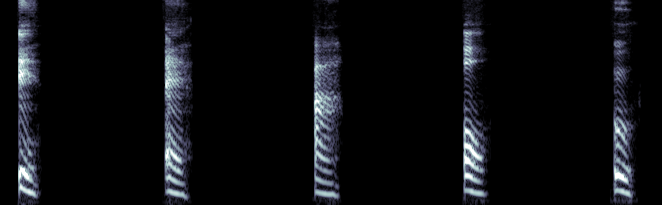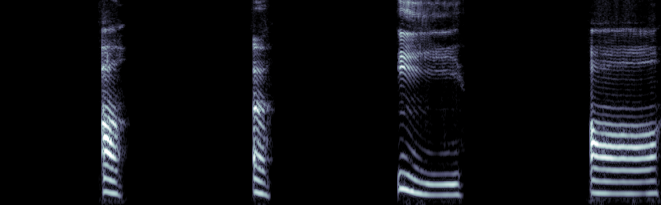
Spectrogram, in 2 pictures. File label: Sounds of British English vowels; Introduction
